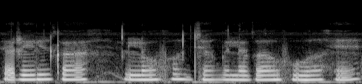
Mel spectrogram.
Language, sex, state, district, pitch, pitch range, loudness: Hindi, female, Haryana, Rohtak, 215 Hz, 210-225 Hz, -14 LUFS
